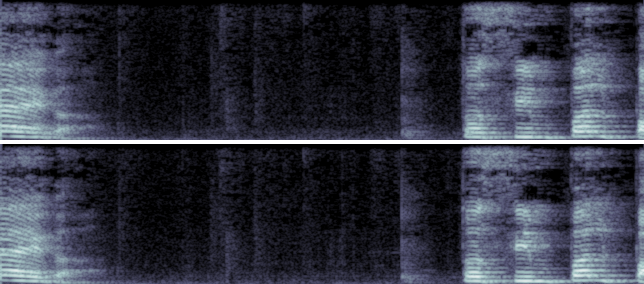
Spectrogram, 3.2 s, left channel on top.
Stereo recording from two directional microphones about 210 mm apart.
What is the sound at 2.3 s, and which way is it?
Speech, 30° right (ahead or behind).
